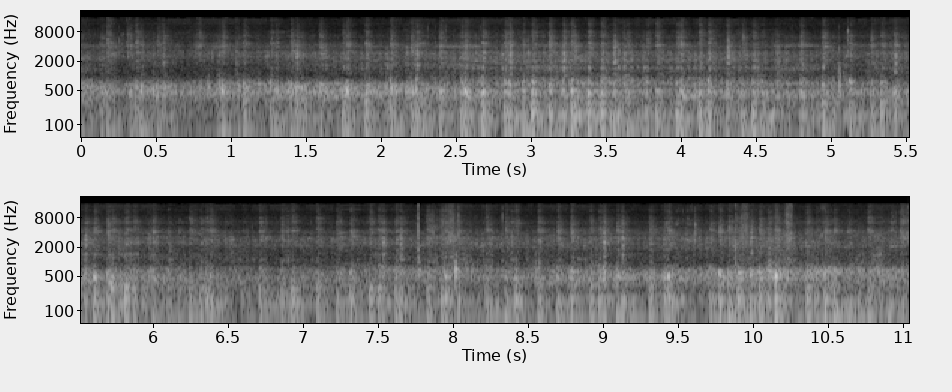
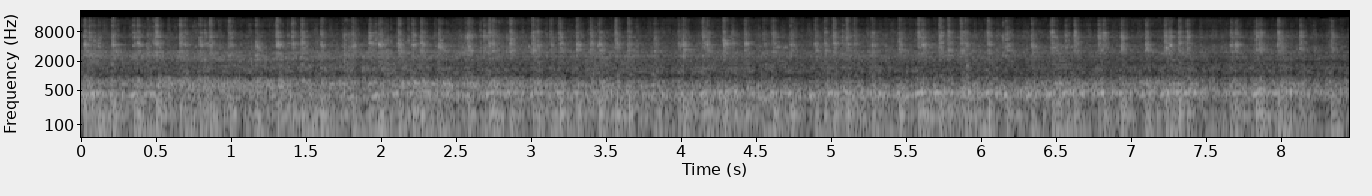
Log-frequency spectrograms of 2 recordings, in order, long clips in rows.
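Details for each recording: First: 1969 Camaro Z28 V8 with a big cam at idle: choppy loping idle with deep exhaust burble and slight rattle from a loose exhaust, no knocks; normal cammed idle. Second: 1969 Camaro Z28 tribute V8 with a cam, new clutch: quiet, lumpy idle with a faint, fast metallic buzz on top from a loose exhaust section rattling; otherwise runs and sounds good.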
